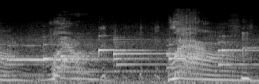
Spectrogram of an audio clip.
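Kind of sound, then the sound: vehicle, ice cream truck jingle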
